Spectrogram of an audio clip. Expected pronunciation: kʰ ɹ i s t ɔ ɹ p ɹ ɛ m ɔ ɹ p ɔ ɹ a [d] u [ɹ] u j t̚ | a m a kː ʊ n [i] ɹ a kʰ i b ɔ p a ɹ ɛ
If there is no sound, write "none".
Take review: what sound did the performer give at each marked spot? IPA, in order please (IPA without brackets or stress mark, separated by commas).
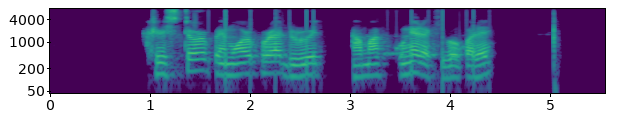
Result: d, ɹ, ɛ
